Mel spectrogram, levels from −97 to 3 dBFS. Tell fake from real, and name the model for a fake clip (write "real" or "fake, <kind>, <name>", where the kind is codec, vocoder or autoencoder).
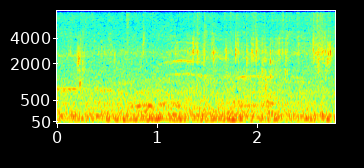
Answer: real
